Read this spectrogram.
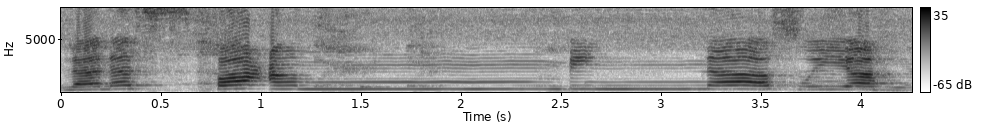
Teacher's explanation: نون کو میم سے بدل کر غنہ اور اخفا کے ساتھ پڑھیں گے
